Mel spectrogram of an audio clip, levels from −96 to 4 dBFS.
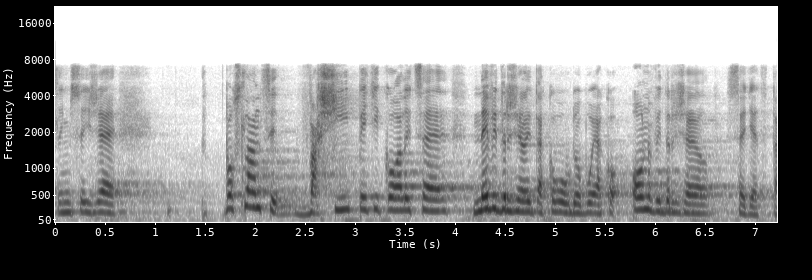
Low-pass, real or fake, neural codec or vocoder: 7.2 kHz; real; none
